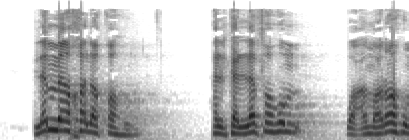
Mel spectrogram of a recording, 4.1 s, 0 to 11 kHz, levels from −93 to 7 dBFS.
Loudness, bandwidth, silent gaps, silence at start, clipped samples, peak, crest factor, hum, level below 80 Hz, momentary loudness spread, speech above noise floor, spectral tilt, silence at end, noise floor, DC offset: -14 LUFS; 9.4 kHz; none; 0.35 s; 0.2%; 0 dBFS; 16 dB; none; -50 dBFS; 15 LU; 49 dB; -6 dB/octave; 0 s; -62 dBFS; under 0.1%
